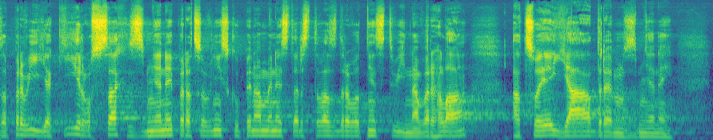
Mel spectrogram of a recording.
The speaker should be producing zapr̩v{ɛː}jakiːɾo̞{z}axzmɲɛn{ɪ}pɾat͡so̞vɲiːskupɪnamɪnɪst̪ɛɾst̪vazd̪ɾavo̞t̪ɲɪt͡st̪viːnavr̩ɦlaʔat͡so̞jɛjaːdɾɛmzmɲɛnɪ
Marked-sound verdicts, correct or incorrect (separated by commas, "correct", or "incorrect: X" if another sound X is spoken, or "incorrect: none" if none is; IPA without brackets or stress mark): incorrect: iː, incorrect: s, correct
